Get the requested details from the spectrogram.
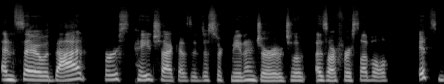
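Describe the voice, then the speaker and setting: This woman has a plain, everyday voice and an American accent. She speaks at a moderate pace with a medium pitch. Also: dry, close sound with no echo. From US South, Tallahassee, Florida. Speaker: network marketing leader. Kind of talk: interview.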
